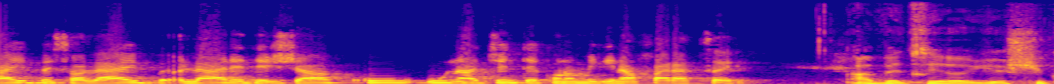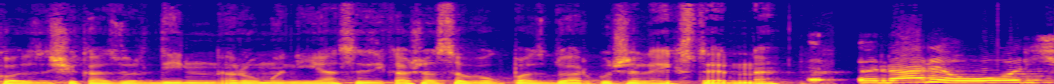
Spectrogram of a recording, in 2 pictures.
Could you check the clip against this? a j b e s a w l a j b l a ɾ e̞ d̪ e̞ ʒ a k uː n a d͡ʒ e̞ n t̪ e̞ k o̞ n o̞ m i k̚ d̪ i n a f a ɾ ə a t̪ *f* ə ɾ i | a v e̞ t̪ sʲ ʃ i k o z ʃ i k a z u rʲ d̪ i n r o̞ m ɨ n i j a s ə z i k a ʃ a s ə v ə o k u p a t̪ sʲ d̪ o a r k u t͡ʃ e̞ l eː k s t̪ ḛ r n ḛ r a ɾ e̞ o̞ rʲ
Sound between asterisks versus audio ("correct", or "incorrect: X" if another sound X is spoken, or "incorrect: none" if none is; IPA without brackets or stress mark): incorrect: s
